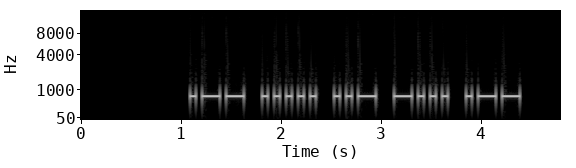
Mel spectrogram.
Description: Morse code, heard as a keyed tone, about 21 wpm, 700 Hz. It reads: W5UBW
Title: Five Challenging Letter-Number Combinations 20wpm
